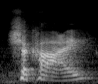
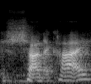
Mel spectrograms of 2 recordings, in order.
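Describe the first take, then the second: First: The name is said shortened, missing a syllable. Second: The name is said in full. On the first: The speaker calls it wrong. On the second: The speaker calls it right.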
